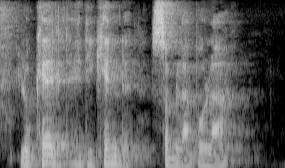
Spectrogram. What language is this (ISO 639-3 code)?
dan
